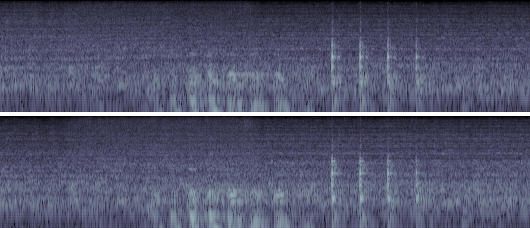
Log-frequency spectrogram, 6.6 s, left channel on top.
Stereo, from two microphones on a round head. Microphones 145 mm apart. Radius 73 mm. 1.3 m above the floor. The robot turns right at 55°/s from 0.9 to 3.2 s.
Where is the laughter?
40° right (ahead or behind), 5 m; by 4.0 s 65° right (ahead or behind), 5 m.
